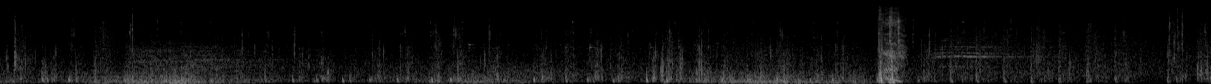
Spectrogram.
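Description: Footsteps run quickly over dirt and stone.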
